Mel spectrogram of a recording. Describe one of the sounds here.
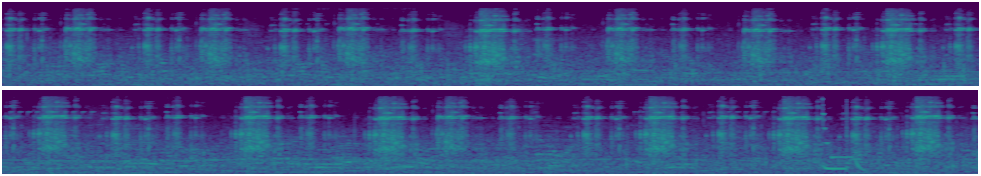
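Footsteps tap quickly and evenly on pavement.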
